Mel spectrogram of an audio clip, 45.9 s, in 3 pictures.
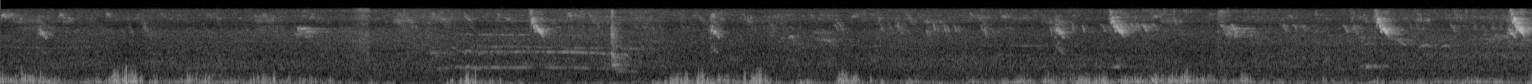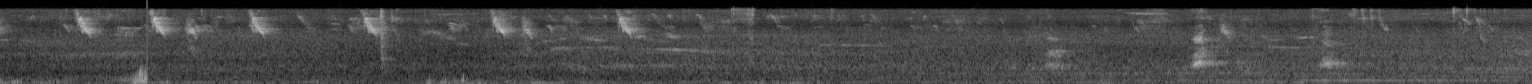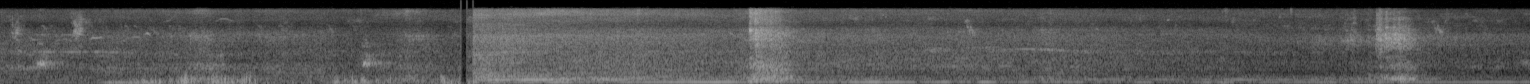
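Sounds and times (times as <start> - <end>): birds chirping: 7.0 - 34.8.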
